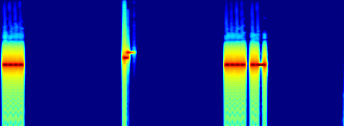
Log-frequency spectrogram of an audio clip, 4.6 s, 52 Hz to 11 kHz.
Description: Morse code, heard as a keyed tone, about 34 wpm, 700 Hz. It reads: H H A
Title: Top Two Letter Combinations in Words 35wpm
